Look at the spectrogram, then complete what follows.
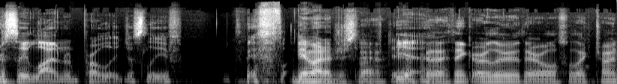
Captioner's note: chuckles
